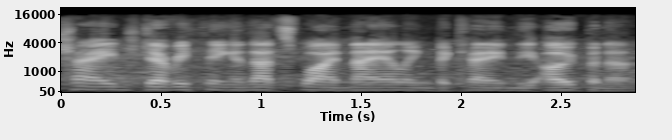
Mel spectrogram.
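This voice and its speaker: Over noticeable background noise, a man with an Australian accent talks in a fairly even intonation. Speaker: ballet choreographer and artistic director. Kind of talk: interview. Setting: opening night party.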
